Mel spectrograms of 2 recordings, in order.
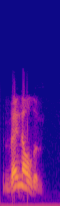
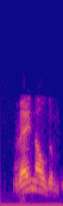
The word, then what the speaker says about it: Wijnaldum: Pronuncia otra vez Wijnaldum. – Wijnaldum. Wijnaldum. – Perfecto, pues ya sabes cómo es.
